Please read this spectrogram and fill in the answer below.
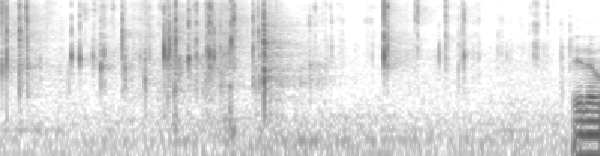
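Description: A small packaging pouch crinkling and tearing as it is ripped open by hand: a quick run of sharp crackles that thins out in the second half.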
